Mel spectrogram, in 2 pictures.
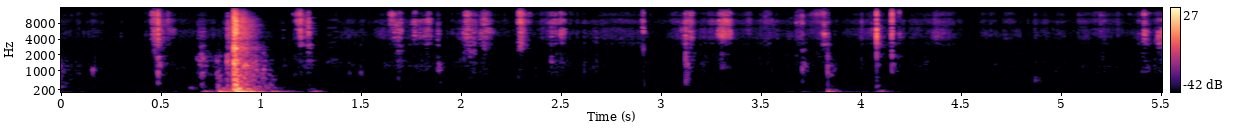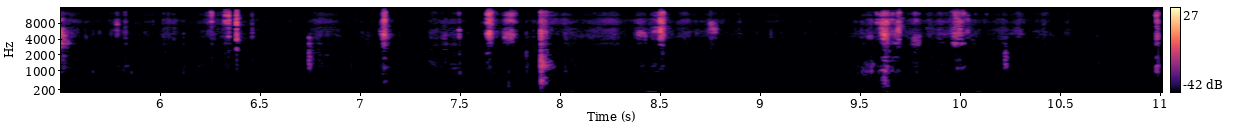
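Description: Chrome trading cards being handled and sorted, with many small clicks and scrapes. A loud thump about a second in and a lighter knock near four seconds.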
